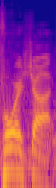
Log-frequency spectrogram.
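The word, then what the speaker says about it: Dvořák: his name right Antonin Dvorak I think it was the New World Symphony I think yeah what you said on Dvorak four shot there you go for Jacques the D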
